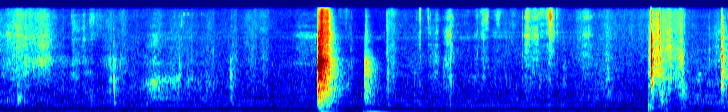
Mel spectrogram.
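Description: A loud, sharp knock about three seconds in, a softer one just after, and another sharp knock near the end, over quiet room sound with a faint steady hum.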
